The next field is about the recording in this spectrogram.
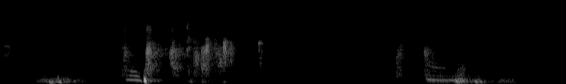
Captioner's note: audience applauding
